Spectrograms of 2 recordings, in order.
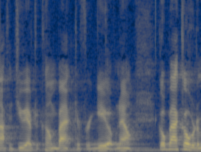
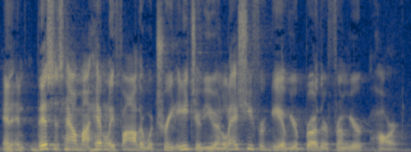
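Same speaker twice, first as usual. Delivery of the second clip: ordinary delivery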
